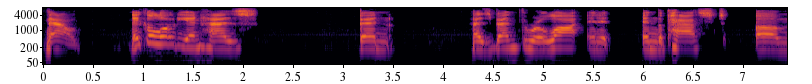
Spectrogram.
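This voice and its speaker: Her pace is very slow, broken by long, frequent pauses. The woman's pitch varies in an ordinary way. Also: medium pitch for a woman. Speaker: YouTuber. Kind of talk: rant monologue. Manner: halting, many repetitions.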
